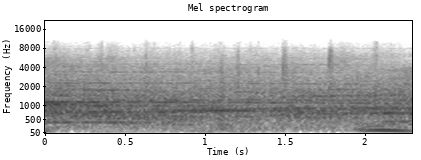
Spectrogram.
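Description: Crowd noise from a spectator audience: a steady wash of cheering and applause.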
